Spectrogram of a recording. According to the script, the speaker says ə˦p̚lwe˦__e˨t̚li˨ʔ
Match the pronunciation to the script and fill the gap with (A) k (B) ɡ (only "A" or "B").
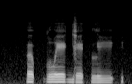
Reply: B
